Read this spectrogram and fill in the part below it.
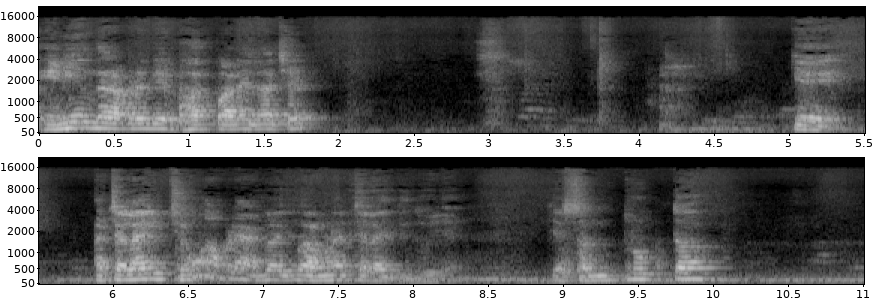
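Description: A young man explains calmly and clearly, close by.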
